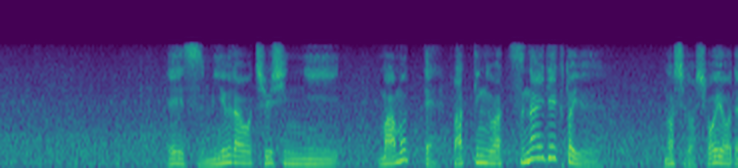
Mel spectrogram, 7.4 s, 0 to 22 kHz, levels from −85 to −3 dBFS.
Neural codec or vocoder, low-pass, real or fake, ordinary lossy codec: codec, 16 kHz in and 24 kHz out, 1 kbps, XY-Tokenizer; 7.2 kHz; fake; none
